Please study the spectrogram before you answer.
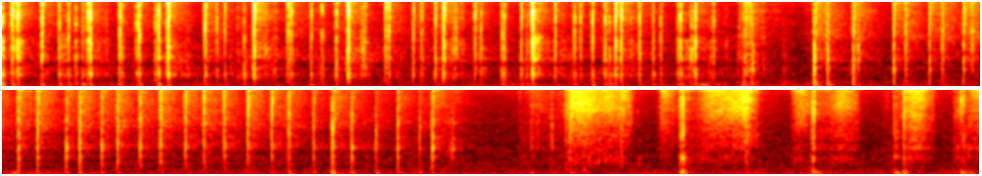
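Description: A black hardcover spiral sketchbook of medium size with a cardboard cover is held up while long nails tap and scratch it. A dense run of quick, dry clicks fills the first seven seconds. Softer scratching follows near the end.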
